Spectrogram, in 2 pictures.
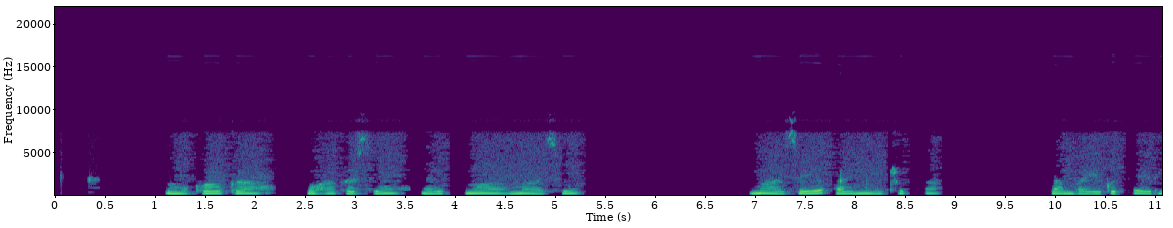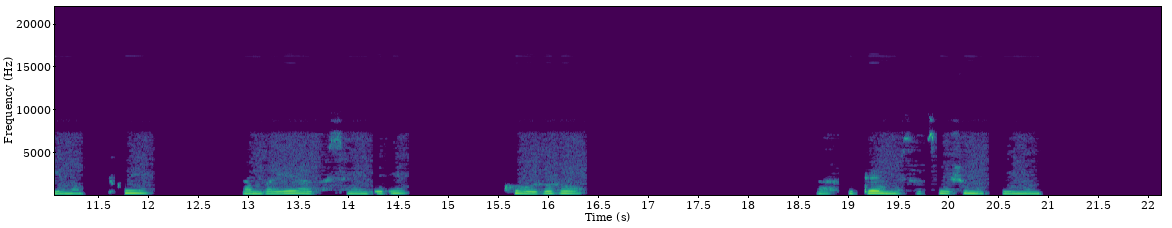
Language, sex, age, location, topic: Kinyarwanda, female, 18-24, Huye, health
